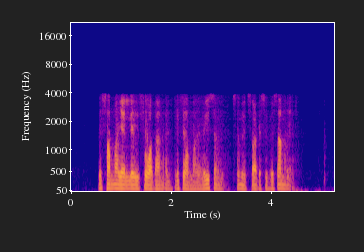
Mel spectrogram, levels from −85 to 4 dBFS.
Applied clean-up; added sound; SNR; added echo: neural mask model DeepFilterNet 3.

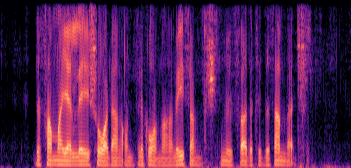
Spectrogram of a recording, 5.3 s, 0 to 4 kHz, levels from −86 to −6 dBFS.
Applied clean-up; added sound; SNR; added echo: neural separator model SepFormer WHAM!.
